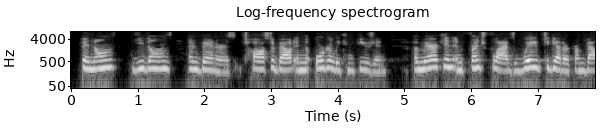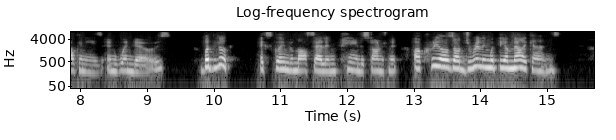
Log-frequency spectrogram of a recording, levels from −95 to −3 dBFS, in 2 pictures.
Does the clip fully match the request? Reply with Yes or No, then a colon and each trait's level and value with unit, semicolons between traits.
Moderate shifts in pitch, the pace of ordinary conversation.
No: average, 4.3 semitones; slow, 130 wpm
